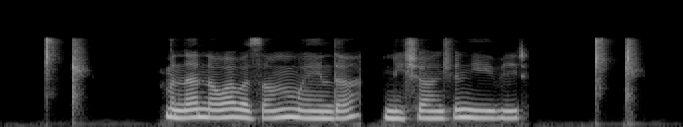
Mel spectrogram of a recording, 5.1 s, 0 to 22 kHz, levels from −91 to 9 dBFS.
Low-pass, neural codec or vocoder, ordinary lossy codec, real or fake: 7.2 kHz; codec, 16 kHz, 1 kbps, X-Codec, WavLM features, trained on Multilingual LibriSpeech; none; fake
